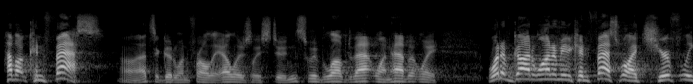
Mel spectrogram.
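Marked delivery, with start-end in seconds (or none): 1.2-4.4 quiet aside. Real, not acted.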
